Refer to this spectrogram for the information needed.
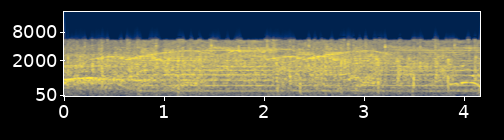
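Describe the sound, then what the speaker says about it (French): A French television studio audience applauds comedian Laurent Baffie, a steady, dense wash of clapping that holds loud and even throughout with no pause. "Je propose qu'on l'applaudisse"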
